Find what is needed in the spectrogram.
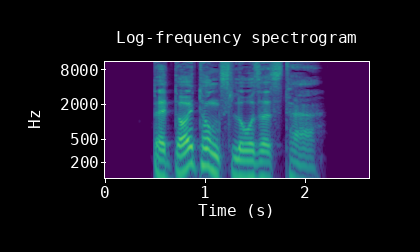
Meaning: inflection of bedeutungslos: 1. strong/mixed nominative masculine singular superlative degree 2. strong genitive/dative feminine singular superlative degree
- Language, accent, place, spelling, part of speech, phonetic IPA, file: German, Germany, Berlin, bedeutungslosester, adjective, [bəˈdɔɪ̯tʊŋsˌloːzəstɐ], De-bedeutungslosester.ogg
